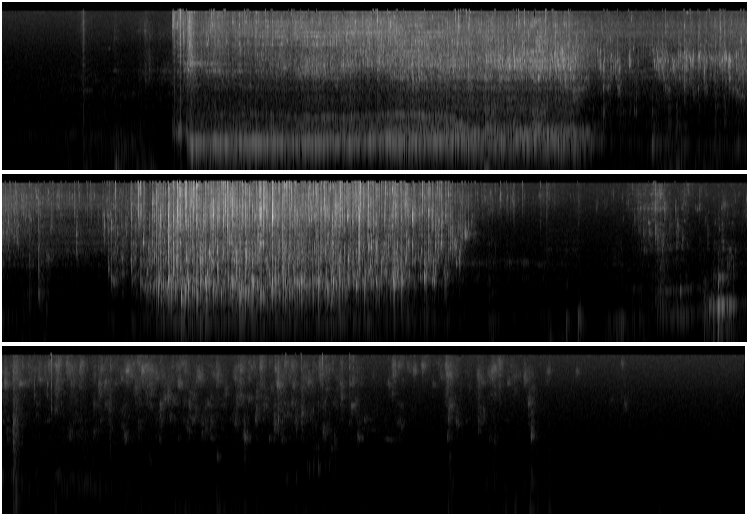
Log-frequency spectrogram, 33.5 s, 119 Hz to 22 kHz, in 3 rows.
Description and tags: Recording of a tap pouring water, very satisfying sound.
Captured using a Shure Motiv MV88.
Processed using iZotope RX Denoise.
